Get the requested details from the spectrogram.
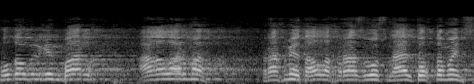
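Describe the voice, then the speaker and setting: A man talks at a moderate pace, with audible room echo and noticeable noise in the background. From Kazakhstan. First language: Kazakh (speaking Russian). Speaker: martial arts fighter. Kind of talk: post-fight interview.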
